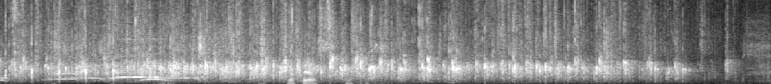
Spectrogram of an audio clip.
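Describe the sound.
A crowd breaks into sustained applause, a dense wash of clapping that stays loud for several seconds, with a few whoops and cheering voices mixed in before it tapers off.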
